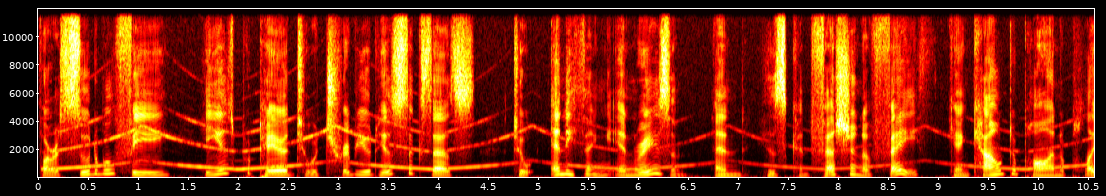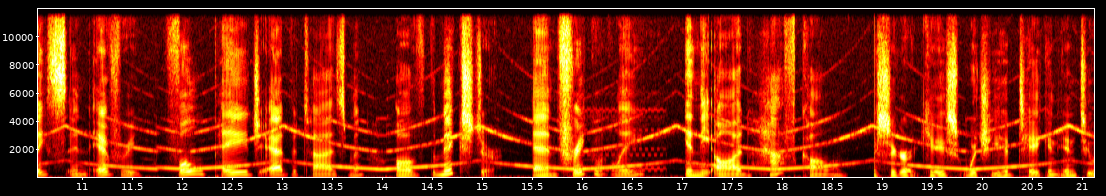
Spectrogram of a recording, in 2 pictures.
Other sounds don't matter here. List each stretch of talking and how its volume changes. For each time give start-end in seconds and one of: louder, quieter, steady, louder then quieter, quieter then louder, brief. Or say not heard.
0.0-21.0 steady.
